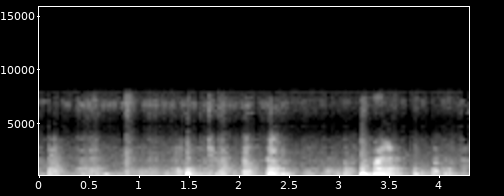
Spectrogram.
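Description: A large flat cardboard box being handled and moved away, with a few light knocks and scrapes and one heavy thump a little after three seconds in.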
